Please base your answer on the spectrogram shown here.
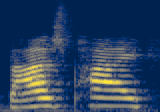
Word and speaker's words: Bajpai: I finally figured out how to say her last name. It is Bajpai, at least according to the internet.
